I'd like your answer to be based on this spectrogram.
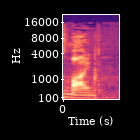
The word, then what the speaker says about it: Meine: I do not know the pronunciation of his last... Klaus Meine? – I believe it's just Meine.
